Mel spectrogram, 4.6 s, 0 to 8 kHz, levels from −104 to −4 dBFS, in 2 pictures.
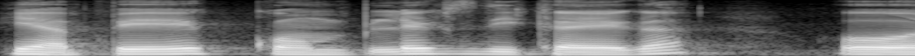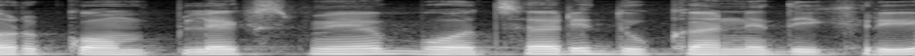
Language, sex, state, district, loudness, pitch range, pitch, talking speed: Hindi, male, Gujarat, Valsad, -17 LUFS, 115-130 Hz, 125 Hz, 185 wpm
